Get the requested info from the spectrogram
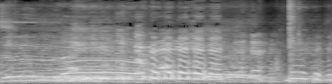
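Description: A voice talking through the stage PA, drawn out and sing-song in pitch, with a quick wavering laugh-like stretch about halfway through.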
